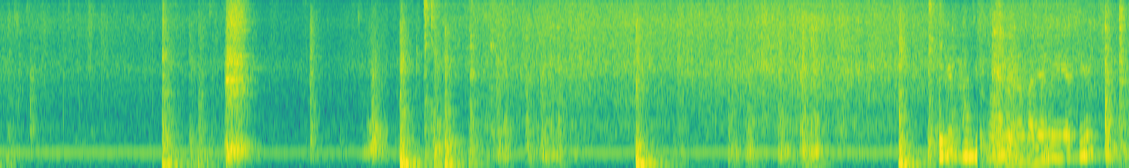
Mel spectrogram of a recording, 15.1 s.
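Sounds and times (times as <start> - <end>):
onion sizzling in oil: 0.0 - 15.0
spatula scraping a pan: 6.3 - 7.8, 9.7 - 11.4, 13.0 - 14.0.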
